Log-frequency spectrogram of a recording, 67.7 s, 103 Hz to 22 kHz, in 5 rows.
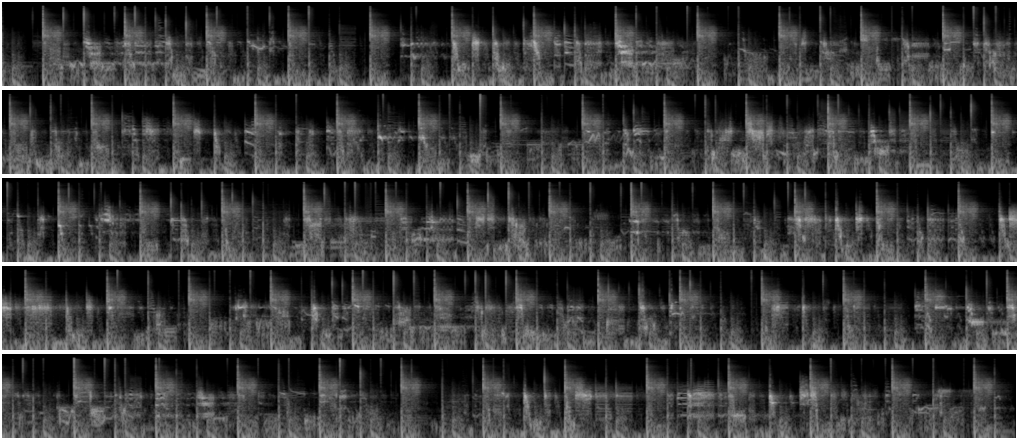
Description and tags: wtfgroove cut
Trashy drumgroove - 31 bars at 110 Bpm with a deranged electronic sequencer created with Reaktor 5
beat, electronic, industrial, sequencer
